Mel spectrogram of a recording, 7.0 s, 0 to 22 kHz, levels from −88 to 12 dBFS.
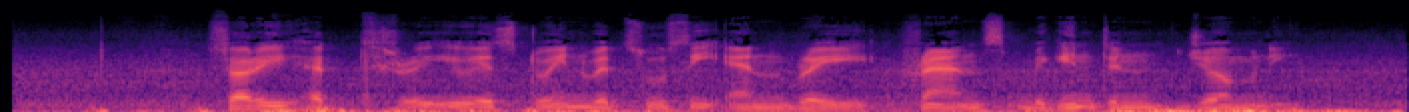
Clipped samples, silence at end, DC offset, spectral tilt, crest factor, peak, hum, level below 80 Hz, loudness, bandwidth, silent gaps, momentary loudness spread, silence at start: under 0.1%; 0 s; under 0.1%; -5.5 dB/octave; 22 dB; 0 dBFS; none; -26 dBFS; -23 LUFS; 10.5 kHz; none; 14 LU; 0.05 s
